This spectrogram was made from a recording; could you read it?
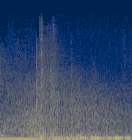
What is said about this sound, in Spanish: Cierra la puerta de la caja fuerte.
